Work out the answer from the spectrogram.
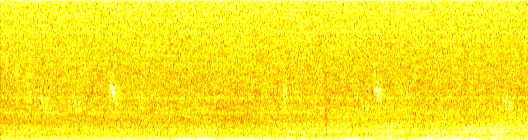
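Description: Small birds chirping faintly now and then over a steady low hum and outdoor background noise; a rushing noise builds up through the second half.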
